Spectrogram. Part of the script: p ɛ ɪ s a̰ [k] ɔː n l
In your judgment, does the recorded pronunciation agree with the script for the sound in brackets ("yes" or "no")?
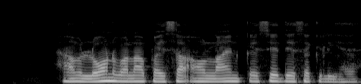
no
